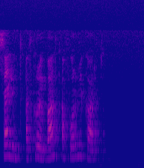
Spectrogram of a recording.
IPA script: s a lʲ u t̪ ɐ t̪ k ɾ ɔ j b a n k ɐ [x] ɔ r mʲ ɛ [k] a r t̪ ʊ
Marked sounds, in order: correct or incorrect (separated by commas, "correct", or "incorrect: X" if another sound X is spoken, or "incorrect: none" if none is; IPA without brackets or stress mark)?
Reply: incorrect: f, correct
